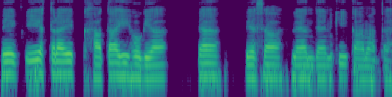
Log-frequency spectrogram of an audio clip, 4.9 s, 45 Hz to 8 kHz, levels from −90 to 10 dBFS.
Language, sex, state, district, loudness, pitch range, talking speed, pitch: Hindi, male, Bihar, Lakhisarai, -26 LUFS, 125-140 Hz, 185 wpm, 130 Hz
